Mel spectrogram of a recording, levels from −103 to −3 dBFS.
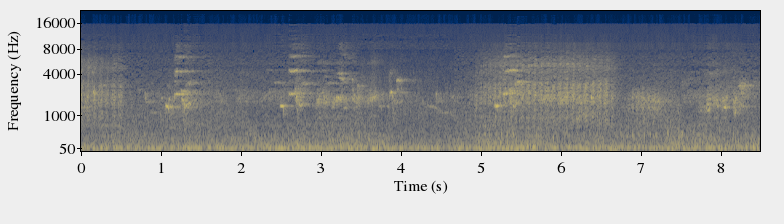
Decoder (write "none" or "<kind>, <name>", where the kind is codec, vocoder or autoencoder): vocoder, BigVGAN v2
